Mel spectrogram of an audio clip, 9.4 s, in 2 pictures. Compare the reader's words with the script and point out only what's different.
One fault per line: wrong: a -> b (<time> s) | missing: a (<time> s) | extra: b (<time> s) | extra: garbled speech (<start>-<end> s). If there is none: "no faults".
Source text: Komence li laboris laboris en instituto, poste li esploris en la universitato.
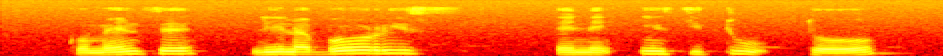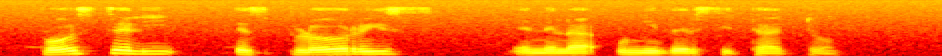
missing: laboris (2.1 s)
